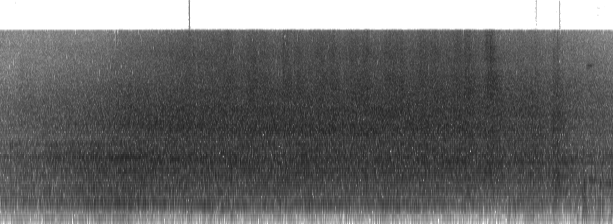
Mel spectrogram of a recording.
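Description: Keisei electric commuter train passing through a station at speed without stopping. Its running noise swells over the first two seconds, holds, and fades near the end, with the wheels clacking over rail joints as the cars go by.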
